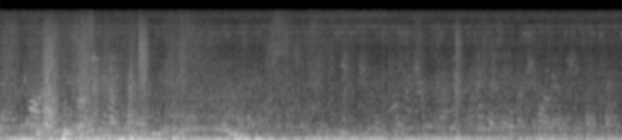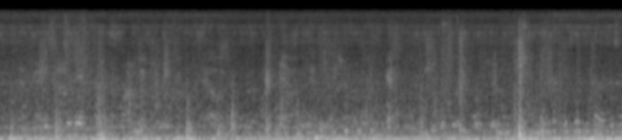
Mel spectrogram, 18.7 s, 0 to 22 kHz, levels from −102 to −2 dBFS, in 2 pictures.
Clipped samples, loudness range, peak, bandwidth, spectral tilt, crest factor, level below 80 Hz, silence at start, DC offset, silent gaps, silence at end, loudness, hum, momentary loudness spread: under 0.1%; 8 LU; -8 dBFS; 16 kHz; -5 dB/octave; 24 dB; -36 dBFS; 0 s; under 0.1%; none; 0 s; -39 LUFS; none; 10 LU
